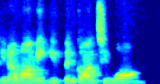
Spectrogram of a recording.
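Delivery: normal talking voice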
